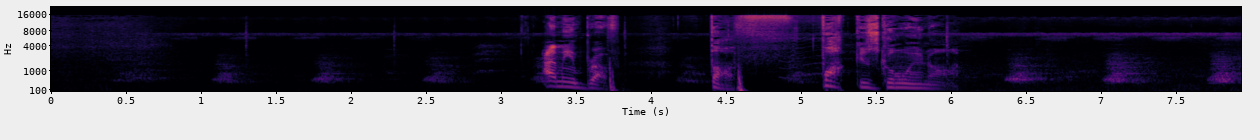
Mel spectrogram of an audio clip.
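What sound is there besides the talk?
dogs barking at night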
